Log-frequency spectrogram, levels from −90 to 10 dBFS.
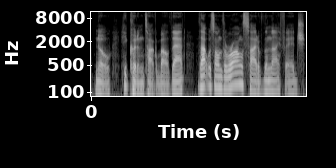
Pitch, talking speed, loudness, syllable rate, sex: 105 Hz, 225 wpm, -22 LUFS, 5.0 syllables/s, male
